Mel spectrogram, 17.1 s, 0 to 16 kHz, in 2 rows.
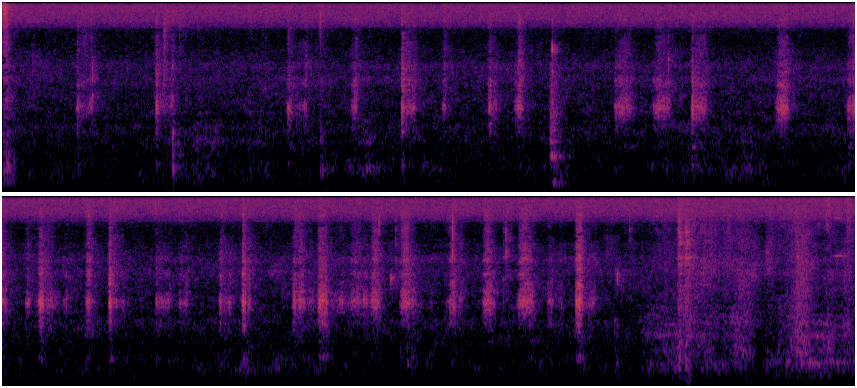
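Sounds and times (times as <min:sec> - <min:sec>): brush stroking on paper: 0:00.7 - 0:01.9, 0:02.7 - 0:05.4, 0:06.1 - 0:07.1, 0:07.7 - 0:14.6.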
